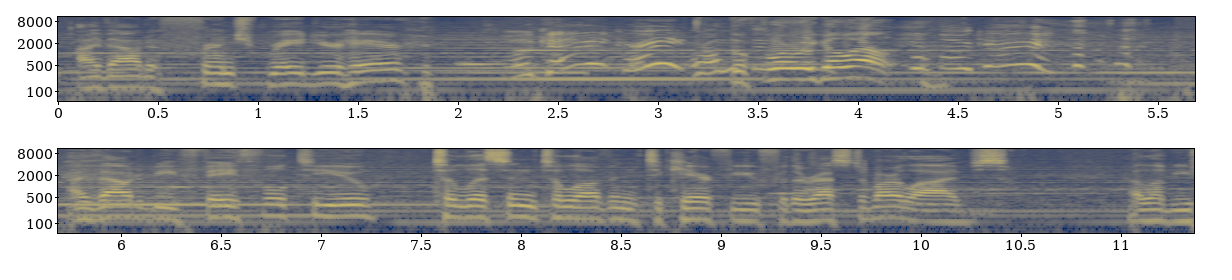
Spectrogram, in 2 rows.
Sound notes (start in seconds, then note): 5.4 laughs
